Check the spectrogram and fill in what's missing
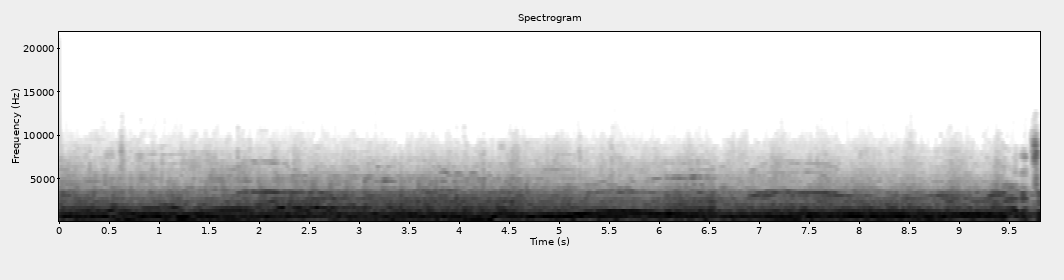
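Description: A pro-Calgary stadium crowd at Taylor Field roars and cheers through the 1995 Grey Cup after a Calgary touchdown run. The noise is a sustained, dense wash of distant cheering with scattered whoops.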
